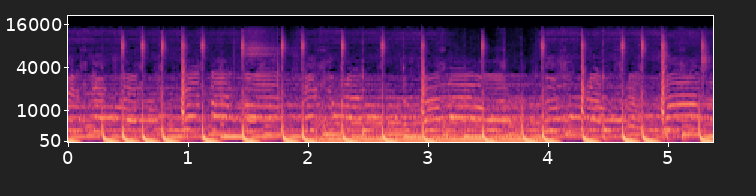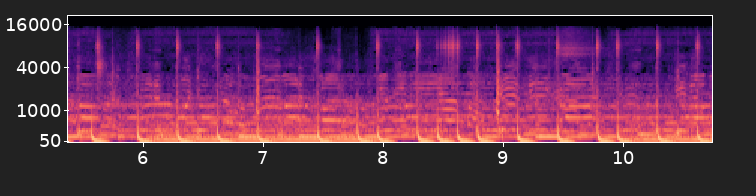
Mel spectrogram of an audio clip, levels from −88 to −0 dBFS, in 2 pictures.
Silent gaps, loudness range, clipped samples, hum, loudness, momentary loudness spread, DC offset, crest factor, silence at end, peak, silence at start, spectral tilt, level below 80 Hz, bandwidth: none; 1 LU; under 0.1%; none; -19 LUFS; 2 LU; under 0.1%; 14 dB; 0 s; -4 dBFS; 0 s; -6.5 dB/octave; -22 dBFS; 14.5 kHz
